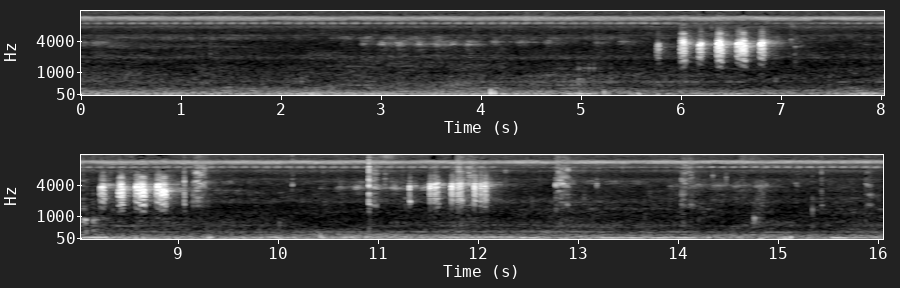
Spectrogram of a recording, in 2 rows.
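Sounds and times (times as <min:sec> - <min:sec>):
low steady rumble: 0:00.0 - 0:16.0
bird chattering calls: 0:05.8 - 0:07.0, 0:08.1 - 0:09.5, 0:10.7 - 0:13.2.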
